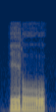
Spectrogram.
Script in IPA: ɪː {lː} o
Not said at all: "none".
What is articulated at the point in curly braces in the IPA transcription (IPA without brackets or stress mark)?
ɾ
